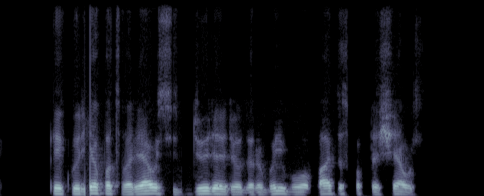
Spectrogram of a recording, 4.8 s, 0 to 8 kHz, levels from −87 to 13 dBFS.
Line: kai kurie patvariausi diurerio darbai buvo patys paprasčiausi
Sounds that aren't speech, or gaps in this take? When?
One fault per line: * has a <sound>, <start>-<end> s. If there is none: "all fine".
* has a dropout, 0.9-0.9 s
